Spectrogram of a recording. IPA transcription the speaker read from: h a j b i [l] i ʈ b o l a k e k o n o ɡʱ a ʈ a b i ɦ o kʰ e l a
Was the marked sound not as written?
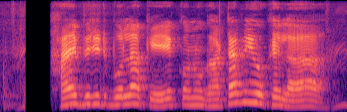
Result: yes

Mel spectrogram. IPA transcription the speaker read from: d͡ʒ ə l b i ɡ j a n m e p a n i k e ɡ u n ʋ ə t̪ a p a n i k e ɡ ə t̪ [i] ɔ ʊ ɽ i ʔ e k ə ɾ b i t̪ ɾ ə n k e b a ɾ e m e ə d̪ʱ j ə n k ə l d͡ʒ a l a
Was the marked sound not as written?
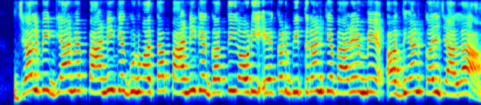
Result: no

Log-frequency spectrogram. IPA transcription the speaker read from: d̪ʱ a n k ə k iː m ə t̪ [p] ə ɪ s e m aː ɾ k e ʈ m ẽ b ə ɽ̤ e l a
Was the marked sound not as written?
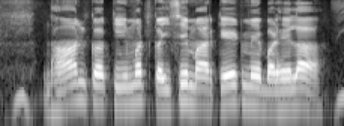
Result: yes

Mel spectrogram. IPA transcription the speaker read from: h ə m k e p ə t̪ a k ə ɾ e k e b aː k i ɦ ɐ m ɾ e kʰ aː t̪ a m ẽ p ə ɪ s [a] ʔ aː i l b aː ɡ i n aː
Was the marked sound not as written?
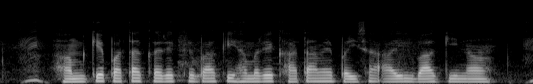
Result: no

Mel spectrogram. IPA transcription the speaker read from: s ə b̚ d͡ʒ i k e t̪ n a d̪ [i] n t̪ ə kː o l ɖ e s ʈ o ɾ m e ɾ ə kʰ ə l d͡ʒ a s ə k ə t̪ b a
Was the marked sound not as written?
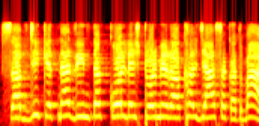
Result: no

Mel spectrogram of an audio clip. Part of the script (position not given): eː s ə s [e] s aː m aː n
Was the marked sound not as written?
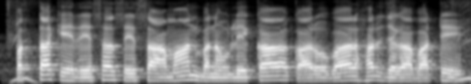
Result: no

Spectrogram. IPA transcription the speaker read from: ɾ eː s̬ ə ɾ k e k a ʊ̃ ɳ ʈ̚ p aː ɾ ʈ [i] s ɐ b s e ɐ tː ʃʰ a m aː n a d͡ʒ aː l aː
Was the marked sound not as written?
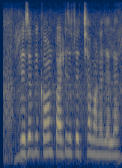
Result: no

